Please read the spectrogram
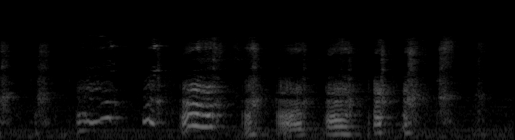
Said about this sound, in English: Hold on. We have a noisy dog. What? I already gave you a treat. Go away. Shoo.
